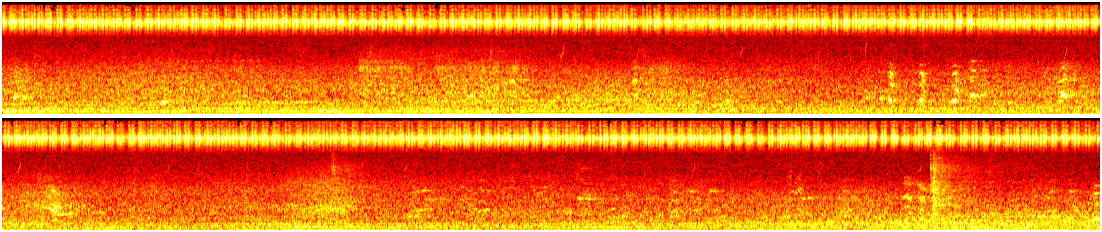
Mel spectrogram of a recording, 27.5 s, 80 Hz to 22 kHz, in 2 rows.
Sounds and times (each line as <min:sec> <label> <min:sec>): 0:00.0 Crickets 0:27.4
0:00.0 ordinary suburb noises from distance 0:27.4
0:25.0 dog barking 0:25.4
0:27.0 dog barking 0:27.4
